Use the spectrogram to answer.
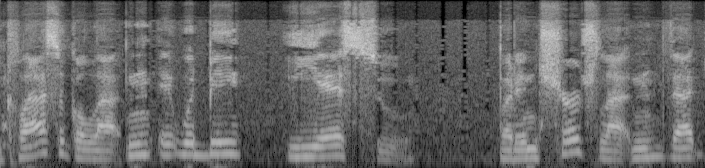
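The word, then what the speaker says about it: Iesu: letter we call j in church latin we would read this jesu jesu in classical latin it would be yesu but in church latin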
